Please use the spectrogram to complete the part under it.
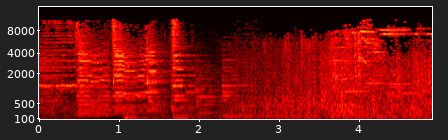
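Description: A train sound effect opens with brief harmonic, horn-like blasts and sharp clanks over the first two seconds. A loud, steady rushing rumble of rolling rail wagons follows and continues to the end, with no voices.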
